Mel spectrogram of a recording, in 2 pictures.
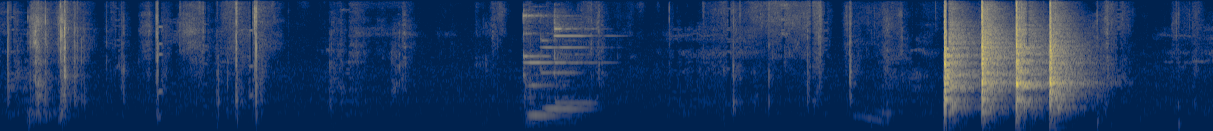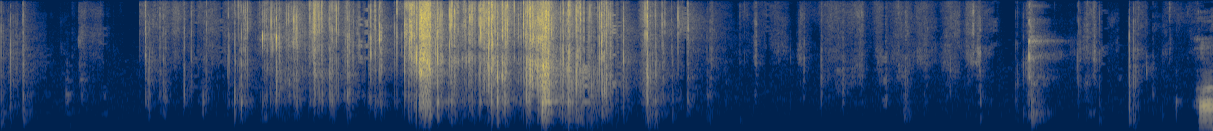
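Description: Foil wrapper of a trading-card pack crinkling and tearing as it is ripped open by hand, the loudest part a dense stretch of about three seconds in the second half. A shorter burst of sharp plastic crackles comes a few seconds before it, and a brief soft chime sounds about four seconds in.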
